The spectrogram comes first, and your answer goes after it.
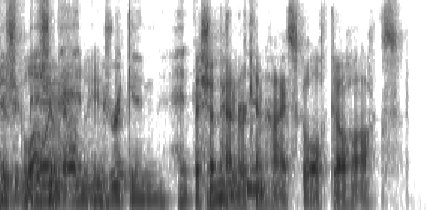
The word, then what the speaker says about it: Hendricken: Like I was a very different person as a kid, but still, by the way, Dallas is Bishop Hendricken High School.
